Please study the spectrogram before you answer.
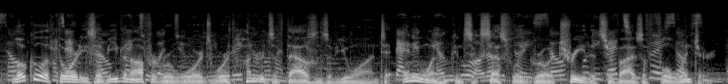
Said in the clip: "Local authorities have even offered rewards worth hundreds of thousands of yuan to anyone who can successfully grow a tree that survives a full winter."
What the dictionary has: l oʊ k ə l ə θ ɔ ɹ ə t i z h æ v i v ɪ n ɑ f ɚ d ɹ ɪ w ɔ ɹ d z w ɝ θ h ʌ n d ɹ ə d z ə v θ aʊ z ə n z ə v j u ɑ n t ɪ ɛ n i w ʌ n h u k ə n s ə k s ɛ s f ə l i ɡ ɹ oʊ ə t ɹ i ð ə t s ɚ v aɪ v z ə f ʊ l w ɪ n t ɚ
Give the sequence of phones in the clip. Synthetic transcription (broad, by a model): l oʊ k l ə θ ɔ ɹ ə t i z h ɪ v i v ɪ n ɑ f ɚ d ɹ ɪ w ɔ ɹ d z w ɝ θ h ʌ n d ɹ ə d z ə v θ aʊ z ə n z ə v j u ɑ n t ɪ ɛ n i w ʌ n h u k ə n s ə k s ɛ s f l i ɡ ɹ oʊ ə t ɹ i ð ə t s ɚ v aɪ v z ə f ʊ l w ɪ n t ɚ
